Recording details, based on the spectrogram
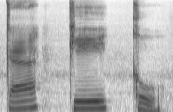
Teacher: Keluar nafas sedikit dia, ada percikan nafasnya. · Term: kaf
